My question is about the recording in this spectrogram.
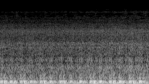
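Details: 2003 Suzuki SV650, warm with a new radiator, idling with a steady, even low thump and no knocks or misses. The cooling fan cycles, with temperature fluctuating around 210-217. Normal idle.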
